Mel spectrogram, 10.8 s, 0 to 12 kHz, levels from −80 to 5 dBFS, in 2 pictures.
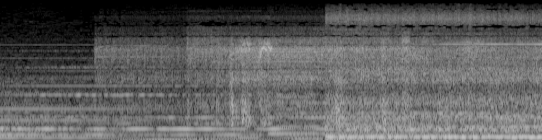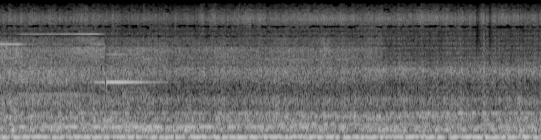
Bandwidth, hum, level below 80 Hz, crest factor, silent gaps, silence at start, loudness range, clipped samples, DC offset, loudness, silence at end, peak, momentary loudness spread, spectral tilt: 11 kHz; none; -32 dBFS; 16 dB; none; 0 s; 3 LU; under 0.1%; under 0.1%; -20 LUFS; 0 s; -4 dBFS; 9 LU; -4 dB/octave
